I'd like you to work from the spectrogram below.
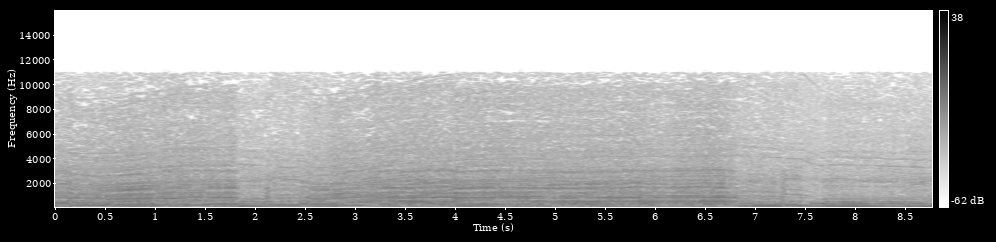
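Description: Race car engines in the F1 2018 game at Austria, running slowly behind the safety car: a steady, loud mid-pitched drone with harmonic lines that dip and rise as the cars lift and pick up speed again, with no voices over it.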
